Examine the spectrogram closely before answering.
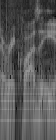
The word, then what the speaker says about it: Rayquaza: Also, I pronounce it Rayquaz just because there is no consensus on how to pronounce that correctly. So, I just go far and Rayquaz.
